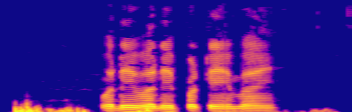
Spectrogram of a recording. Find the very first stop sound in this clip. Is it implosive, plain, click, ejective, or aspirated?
implosive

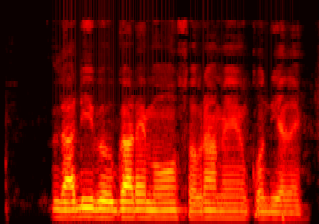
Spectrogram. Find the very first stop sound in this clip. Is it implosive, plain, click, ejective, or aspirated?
implosive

